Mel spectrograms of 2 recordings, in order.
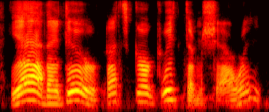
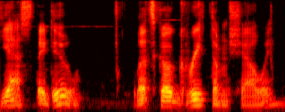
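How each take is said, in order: First: It is said in a put-on, goblin-like voice. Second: It is said in his natural voice.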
